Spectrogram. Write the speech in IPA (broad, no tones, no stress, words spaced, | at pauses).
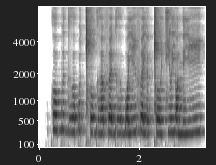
kobɯ dʱʊɓʊǀʰoɡʱɜ fɛɡʱɵbɔ jifɛjɵ ǀo t͡ɕɯjɔnʲə ji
